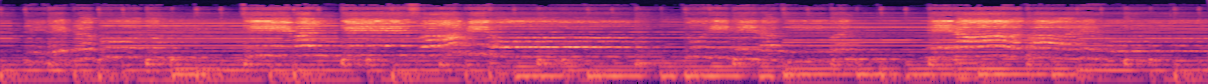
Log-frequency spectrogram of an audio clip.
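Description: A group of young women singing a Hindi hymn together through handheld microphones, over a sustained instrumental accompaniment whose held low notes change every few seconds.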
